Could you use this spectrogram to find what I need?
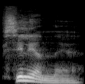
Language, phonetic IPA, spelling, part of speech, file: Russian, [fsʲɪˈlʲenːəjə], вселенная, noun, Ru-вселенная.ogg
- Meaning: universe, the world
